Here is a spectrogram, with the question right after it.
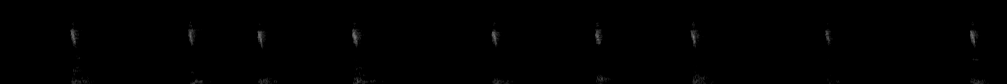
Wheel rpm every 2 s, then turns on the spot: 0, 0, 0, 0, 0.
none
